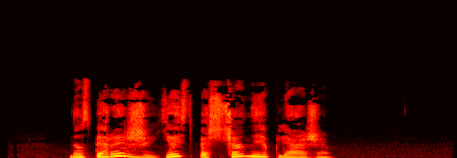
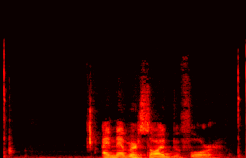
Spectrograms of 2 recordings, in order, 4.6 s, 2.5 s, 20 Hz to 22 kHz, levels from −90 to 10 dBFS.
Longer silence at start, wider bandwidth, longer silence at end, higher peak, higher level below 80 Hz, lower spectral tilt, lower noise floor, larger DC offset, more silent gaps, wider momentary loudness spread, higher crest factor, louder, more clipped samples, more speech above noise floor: first, 0.7 s vs 0.1 s; second, 11.5 kHz vs 15.5 kHz; first, 1.25 s vs 0.25 s; first, -10 dBFS vs -14 dBFS; second, -78 dBFS vs -68 dBFS; about the same, -4 dB/octave vs -5 dB/octave; first, -72 dBFS vs -66 dBFS; neither; neither; second, 8 LU vs 12 LU; about the same, 18 dB vs 20 dB; first, -26 LUFS vs -32 LUFS; neither; first, 46 dB vs 35 dB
